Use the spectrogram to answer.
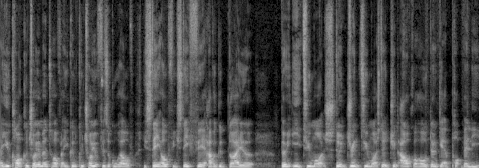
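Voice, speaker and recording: The speaker talks at a fairly quick pace with a London accent. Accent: London multicultural English. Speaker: YouTuber. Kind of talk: opinion vlog. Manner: serious, less playful.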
